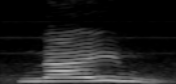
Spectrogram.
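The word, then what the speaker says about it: nine: देखिए एन आई एन ई, नाइन।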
